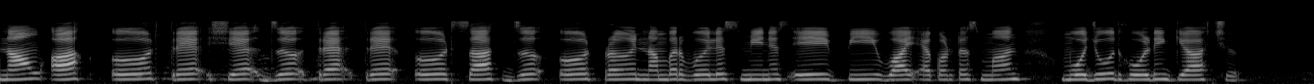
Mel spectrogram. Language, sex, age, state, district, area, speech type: Kashmiri, female, 18-30, Jammu and Kashmir, Bandipora, rural, read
